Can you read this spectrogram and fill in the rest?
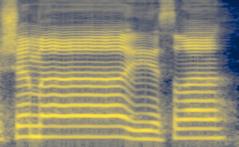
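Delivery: slow, drawn-out chant of the verse; slow prayer recitation. Shown as a demonstration. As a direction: recite it slowly, word by word. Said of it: "They say".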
